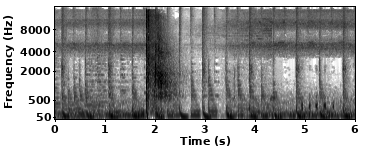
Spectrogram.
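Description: A single rifle shot about two seconds in, fired from a bipod-mounted rifle, with a short ringing tail after the crack.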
